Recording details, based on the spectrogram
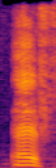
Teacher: উপরের দাঁত নিচের ঠোঁট লাগিয়ে উচ্চারিত হয় এবং বাতাস বের হবে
